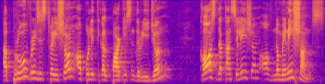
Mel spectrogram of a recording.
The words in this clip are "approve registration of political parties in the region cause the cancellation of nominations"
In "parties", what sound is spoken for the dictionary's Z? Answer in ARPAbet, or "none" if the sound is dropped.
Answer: S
